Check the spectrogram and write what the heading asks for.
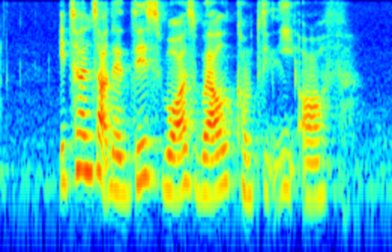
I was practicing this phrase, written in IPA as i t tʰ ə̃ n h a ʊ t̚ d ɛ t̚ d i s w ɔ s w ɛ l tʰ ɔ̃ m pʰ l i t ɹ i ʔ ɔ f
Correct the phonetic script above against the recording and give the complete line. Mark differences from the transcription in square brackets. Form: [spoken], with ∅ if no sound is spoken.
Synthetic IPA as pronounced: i t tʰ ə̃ n [s] a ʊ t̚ d ɛ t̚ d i s w ɔ s w ɛ l [kʰ] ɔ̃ m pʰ l i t [l] i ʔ ɔ f

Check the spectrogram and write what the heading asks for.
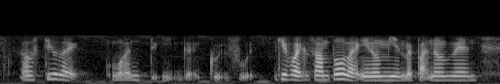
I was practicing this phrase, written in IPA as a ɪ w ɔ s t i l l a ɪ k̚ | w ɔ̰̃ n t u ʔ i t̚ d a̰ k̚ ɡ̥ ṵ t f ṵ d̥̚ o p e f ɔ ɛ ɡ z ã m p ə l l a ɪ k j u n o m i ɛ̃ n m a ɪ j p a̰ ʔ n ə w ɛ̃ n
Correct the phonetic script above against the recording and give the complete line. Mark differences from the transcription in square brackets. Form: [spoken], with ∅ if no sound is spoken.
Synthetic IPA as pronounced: a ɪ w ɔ s t i l l a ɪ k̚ | w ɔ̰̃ n t u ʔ i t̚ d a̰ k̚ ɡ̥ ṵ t f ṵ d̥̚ o [k] e f ɔ ɛ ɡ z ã m p ə l l a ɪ k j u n o m i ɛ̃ n m a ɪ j p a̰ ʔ n ə w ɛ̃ n

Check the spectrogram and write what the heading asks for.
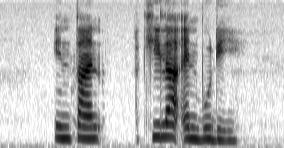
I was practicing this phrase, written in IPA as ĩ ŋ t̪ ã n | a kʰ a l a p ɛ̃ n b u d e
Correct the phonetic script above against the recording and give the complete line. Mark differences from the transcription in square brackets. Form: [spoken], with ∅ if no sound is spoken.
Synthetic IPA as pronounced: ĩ [n] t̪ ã n | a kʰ [i] l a [ʔ] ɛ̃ n b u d [i]

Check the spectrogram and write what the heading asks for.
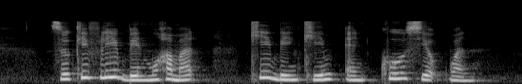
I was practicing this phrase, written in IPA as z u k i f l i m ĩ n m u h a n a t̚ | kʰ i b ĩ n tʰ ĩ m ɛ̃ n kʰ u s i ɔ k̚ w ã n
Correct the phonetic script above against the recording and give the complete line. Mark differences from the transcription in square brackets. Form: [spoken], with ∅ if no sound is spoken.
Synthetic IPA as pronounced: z u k i f l i [b] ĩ n m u h a [m] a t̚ | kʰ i b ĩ n [kʰ] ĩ m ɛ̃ n kʰ u s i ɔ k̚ w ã n

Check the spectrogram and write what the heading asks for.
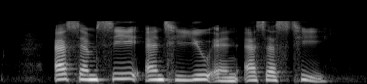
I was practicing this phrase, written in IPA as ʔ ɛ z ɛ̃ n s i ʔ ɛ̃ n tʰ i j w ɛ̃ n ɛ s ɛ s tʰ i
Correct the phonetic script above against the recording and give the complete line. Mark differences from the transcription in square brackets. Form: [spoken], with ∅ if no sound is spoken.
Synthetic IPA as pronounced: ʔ ɛ [s] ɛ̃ [m] s i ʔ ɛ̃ n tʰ i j [u] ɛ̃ n ɛ s ɛ s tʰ i

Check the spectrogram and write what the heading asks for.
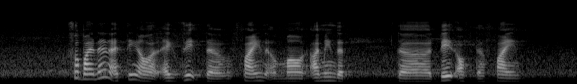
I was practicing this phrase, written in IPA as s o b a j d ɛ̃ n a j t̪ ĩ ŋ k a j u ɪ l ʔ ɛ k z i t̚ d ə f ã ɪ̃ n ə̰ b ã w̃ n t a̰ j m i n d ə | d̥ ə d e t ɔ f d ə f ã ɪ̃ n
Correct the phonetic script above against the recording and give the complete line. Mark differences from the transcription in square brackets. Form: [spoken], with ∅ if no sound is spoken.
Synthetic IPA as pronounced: s o b a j d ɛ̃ n a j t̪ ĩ ŋ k a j [w] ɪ l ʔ ɛ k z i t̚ d ə f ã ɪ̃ n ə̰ [m] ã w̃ n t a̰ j m [ĩ] n d ə | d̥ ə d e t ɔ f d ə f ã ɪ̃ n

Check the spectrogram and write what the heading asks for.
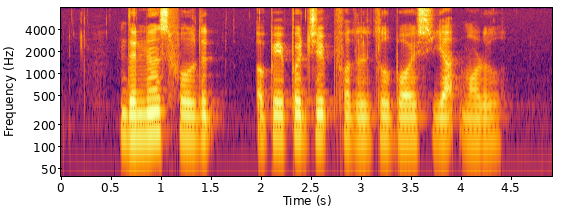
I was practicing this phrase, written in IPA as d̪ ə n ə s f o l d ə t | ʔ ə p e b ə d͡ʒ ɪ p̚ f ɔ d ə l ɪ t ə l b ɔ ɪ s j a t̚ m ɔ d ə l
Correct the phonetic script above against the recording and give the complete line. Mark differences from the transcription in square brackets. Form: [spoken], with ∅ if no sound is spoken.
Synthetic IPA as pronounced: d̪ ə n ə s f o l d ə [d] | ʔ ə p e [p] ə d͡ʒ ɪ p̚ f ɔ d ə l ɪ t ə l b ɔ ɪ s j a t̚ m ɔ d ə l

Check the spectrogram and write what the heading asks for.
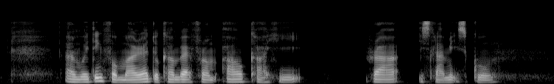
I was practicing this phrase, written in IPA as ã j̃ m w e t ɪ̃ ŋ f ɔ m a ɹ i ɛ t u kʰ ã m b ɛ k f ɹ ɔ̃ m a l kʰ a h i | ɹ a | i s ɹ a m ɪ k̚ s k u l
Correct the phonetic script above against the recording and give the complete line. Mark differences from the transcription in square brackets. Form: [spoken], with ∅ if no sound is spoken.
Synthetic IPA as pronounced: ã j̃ m w e t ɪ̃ ŋ f ɔ m a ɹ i [a] t u kʰ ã m b ɛ k f ɹ ɔ̃ m a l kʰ a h i | ɹ a | i s [l] a m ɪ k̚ s k u l

